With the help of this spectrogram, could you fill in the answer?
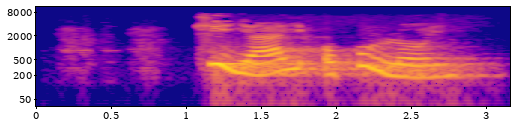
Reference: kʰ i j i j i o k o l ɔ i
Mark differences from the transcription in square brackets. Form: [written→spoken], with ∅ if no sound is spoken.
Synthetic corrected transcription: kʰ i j [i→a] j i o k [o→u] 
